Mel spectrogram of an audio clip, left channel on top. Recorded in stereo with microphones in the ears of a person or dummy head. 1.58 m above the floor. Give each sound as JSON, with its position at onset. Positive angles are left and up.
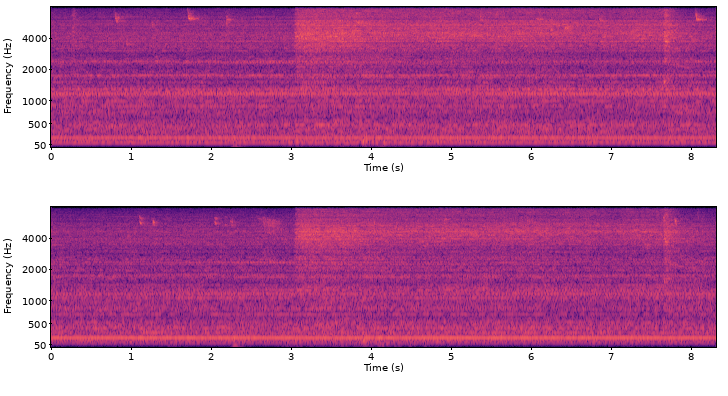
{"t": 0.0, "sound": "a machine running", "side_deg": 35, "distance_m": 1.6}
{"t": 2.2, "sound": "a whoosh", "side_deg": 40, "distance_m": 1.8}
